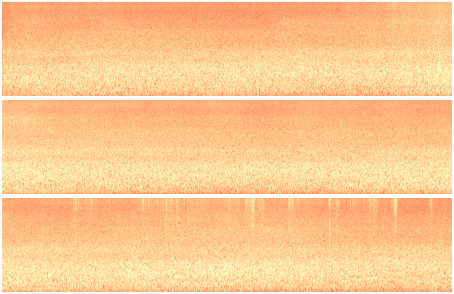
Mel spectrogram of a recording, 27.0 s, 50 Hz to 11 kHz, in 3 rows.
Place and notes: Jinhu Township, Kinmen County - At the beach
At the beach, Sound of the waves
Zoom H2n MS+XY
福建省, Mainland - Taiwan Border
